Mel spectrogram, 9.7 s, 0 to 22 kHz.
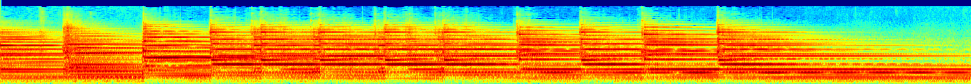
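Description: Ten-bell Cavadini church bell ring (1950, tuned in B-flat) playing an allegrezza: the bells are struck one after another in a quick tune of about a dozen strokes, played by hand through an electric system. Near the end the strokes stop and the bells ring on, slowly fading.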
